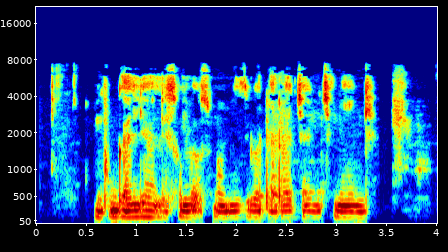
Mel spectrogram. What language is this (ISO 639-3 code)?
swa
